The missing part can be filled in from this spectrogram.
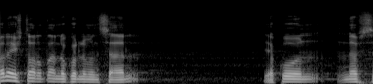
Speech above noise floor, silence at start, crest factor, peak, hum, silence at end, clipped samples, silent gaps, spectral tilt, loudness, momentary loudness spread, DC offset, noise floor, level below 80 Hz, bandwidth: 36 dB; 0 s; 16 dB; -12 dBFS; none; 0 s; under 0.1%; none; -6 dB/octave; -28 LUFS; 11 LU; under 0.1%; -63 dBFS; -60 dBFS; 12.5 kHz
